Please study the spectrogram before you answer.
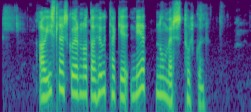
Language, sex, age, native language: Icelandic, female, 60-69, Icelandic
